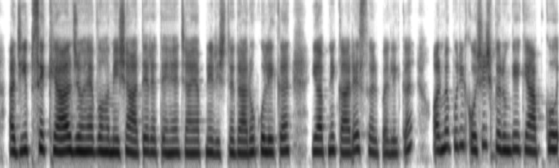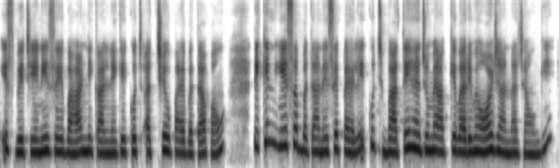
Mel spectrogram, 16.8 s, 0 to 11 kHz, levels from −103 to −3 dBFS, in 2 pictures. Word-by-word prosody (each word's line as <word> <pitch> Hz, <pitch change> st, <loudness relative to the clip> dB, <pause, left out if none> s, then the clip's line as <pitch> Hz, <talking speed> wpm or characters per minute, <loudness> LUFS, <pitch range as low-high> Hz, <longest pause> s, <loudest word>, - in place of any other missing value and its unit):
अजीब 240 Hz, +2 st, +2 dB
से 285 Hz, -2 st, +4 dB
ख्याल 245 Hz, 0 st, +6 dB
जो 245 Hz, +1 st, +5 dB
है 240 Hz, 0 st, +5 dB
वो 240 Hz, +1 st, 0 dB
हमेशा 230 Hz, +1 st, +3 dB
आते 235 Hz, +3 st, -1 dB
रहते 225 Hz, -1 st, -4 dB
हैं 215 Hz, +1 st, 0 dB
चाहे 215 Hz, 0 st, -2 dB
अपने 215 Hz, +1 st, -2 dB
रिश्तेदारों 210 Hz, +2 st, -1 dB
को 245 Hz, +1 st, +1 dB
लेकर 235 Hz, +2 st, +1 dB, 0.3 s
या 240 Hz, 0 st, +3 dB
अपने 245 Hz, +2 st, 0 dB
कार्य 220 Hz, +5 st, +1 dB
स्तर 245 Hz, -5 st, -6 dB
पर -, -, -5 dB
लेकर 210 Hz, +7 st, -5 dB, 0.3 s
और 255 Hz, -, +1 dB
मैं 295 Hz, +4 st, +2 dB
पूरी 320 Hz, +3 st, -5 dB
कोशिश 300 Hz, +7 st, 0 dB
करूँगी 270 Hz, -1 st, +1 dB
कि 265 Hz, +1 st, -5 dB
आपको 250 Hz, +3 st, +1 dB
इस 265 Hz, -2 st, -1 dB
बेचैनी 225 Hz, +2 st, +2 dB
से 230 Hz, 0 st, -1 dB
बाहर 215 Hz, +1 st, 0 dB
निकालने 210 Hz, -3 st, -1 dB
के 225 Hz, +2 st, -2 dB
कुछ 230 Hz, +1 st, -2 dB
अच्छे 235 Hz, +3 st, -1 dB
उपाय 220 Hz, -3 st, -2 dB
बता 200 Hz, 0 st, -3 dB
पाऊँ। 210 Hz, +8 st, -3 dB, 0.5 s
लेकिन 385 Hz, +6 st, 0 dB
ये 330 Hz, -, +4 dB
सब 335 Hz, -1 st, 0 dB
बताने 235 Hz, -1 st, -1 dB
से 275 Hz, +5 st, 0 dB
पहले 225 Hz, +2 st, -1 dB
कुछ 275 Hz, -8 st, -4 dB
बातें 220 Hz, +5 st, +1 dB
हैं 285 Hz, -3 st, +4 dB
जो 260 Hz, +1 st, 0 dB
मैं 250 Hz, 0 st, +2 dB
आपके 235 Hz, +2 st, -2 dB
बारे 230 Hz, -1 st, +2 dB
में 240 Hz, +1 st, +2 dB
और 235 Hz, +3 st, +3 dB
जानना 215 Hz, -4 st, 0 dB
चाहूँगी? 200 Hz, -, -4 dB
235 Hz, 200 wpm, -21 LUFS, 220-255 Hz, 0.5 s, ख्याल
